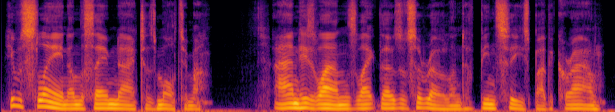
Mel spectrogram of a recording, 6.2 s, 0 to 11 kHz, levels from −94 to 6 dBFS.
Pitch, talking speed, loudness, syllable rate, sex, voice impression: 120 Hz, 225 wpm, -17 LUFS, 5.2 syllables/s, male, masculine, adult-like, slightly thick, sincere, calm, slightly kind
